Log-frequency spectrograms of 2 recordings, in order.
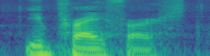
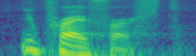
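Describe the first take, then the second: First: Softly emphatic. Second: Said in the usual way. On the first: Shown as a demonstration. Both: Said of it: "repeated for emphasis".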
